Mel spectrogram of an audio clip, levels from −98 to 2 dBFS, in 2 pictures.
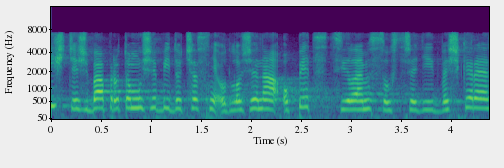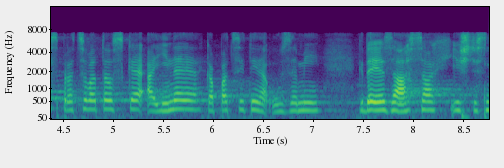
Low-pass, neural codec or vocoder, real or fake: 7.2 kHz; none; real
